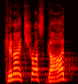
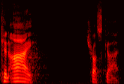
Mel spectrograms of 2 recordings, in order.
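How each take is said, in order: First: The stress falls on the word God. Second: The stress falls on the word I.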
